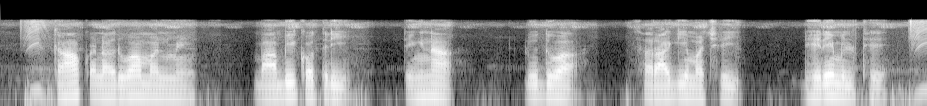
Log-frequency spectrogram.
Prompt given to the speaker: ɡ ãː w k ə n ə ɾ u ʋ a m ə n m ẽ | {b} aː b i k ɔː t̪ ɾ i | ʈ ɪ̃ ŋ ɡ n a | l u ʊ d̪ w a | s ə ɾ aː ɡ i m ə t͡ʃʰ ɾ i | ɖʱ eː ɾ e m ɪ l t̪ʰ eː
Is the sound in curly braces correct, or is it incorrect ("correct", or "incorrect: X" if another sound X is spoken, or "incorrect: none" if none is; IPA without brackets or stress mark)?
correct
